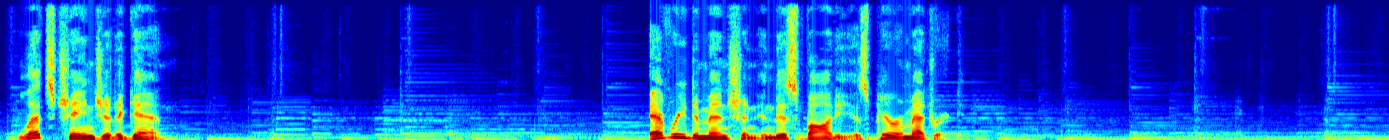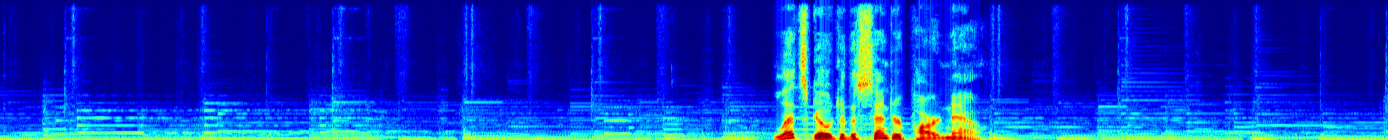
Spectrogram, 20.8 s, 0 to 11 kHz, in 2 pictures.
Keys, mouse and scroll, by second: 0.0 click, 0.6 3, 1.0 Return, 3.3 click, 4.1-5.0 typing, 7.2 click, 7.7-8.6 typing, 10.6 click, 11.0 1, 11.5 0, 11.8 Return, 19.1 click.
